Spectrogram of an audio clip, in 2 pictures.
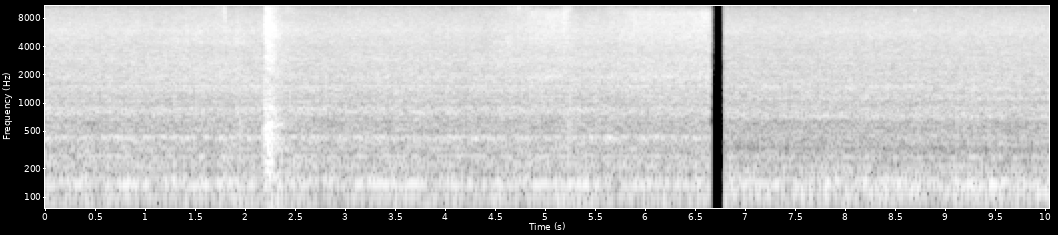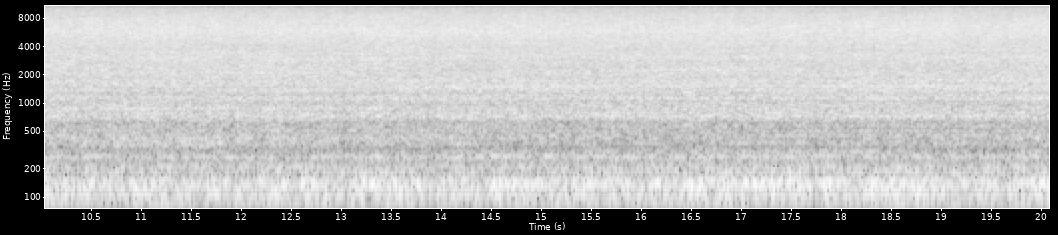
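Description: Steady low hum of a kitchen fan, with one short knock about two seconds in. The hum drops out for a split second near seven seconds, then carries on unchanged.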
